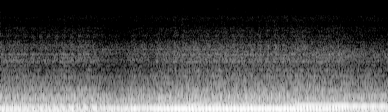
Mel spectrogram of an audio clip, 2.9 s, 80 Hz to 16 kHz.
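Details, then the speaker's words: 2006 Nissan Murano SL 3.5L, somewhat warmed up, driving on main road in limp mode: steady low drone holding pitch while car strains under throttle and barely accelerates, sounding serious; cause not confirmed. "That definitely does not sound good. I did not even want to attempt to just drive it fast at all, because whatever that is, it sounds serious, and it also sounds like it literally wants to break for me"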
